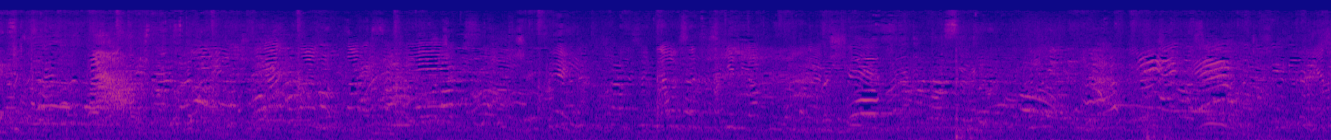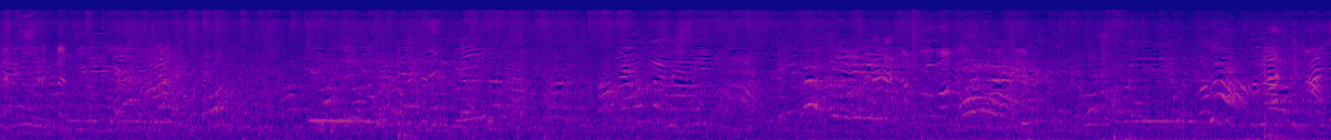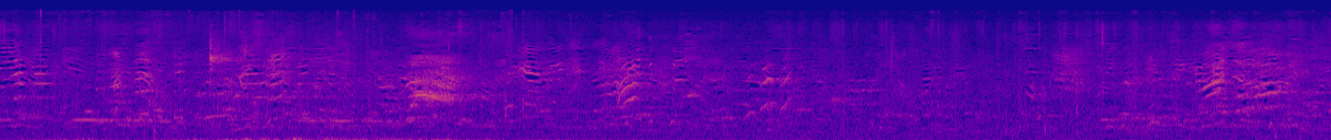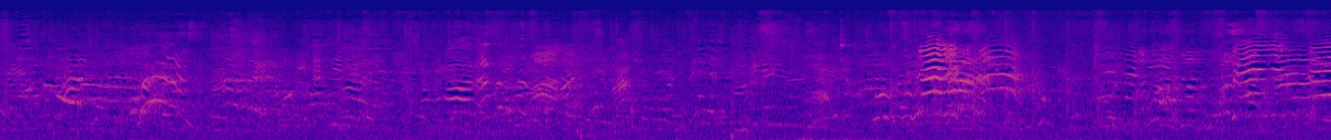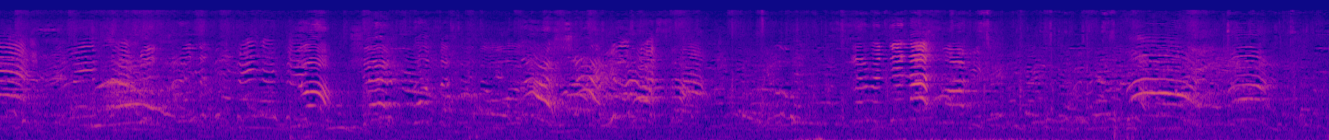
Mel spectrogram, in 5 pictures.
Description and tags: CHILDREN WALLA PARK park
CHILDREN WALLA PARK AMBIENT
ambient, children, park, walla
